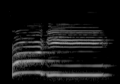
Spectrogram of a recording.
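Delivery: loud, high call across the house. A narrator's reading. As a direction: call the boy from another room. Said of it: "called his dad".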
